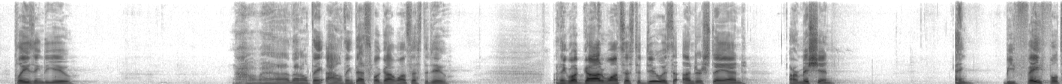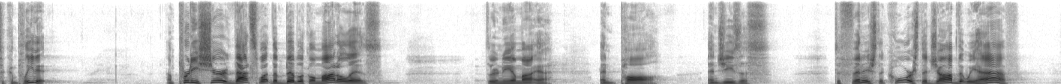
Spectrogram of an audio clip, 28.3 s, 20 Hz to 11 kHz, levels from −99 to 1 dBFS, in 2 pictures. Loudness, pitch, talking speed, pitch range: -24 LUFS, 170 Hz, 130 wpm, 150-190 Hz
